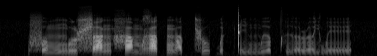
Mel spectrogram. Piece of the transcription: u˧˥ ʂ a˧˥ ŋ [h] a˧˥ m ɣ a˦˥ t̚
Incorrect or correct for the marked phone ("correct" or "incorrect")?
correct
